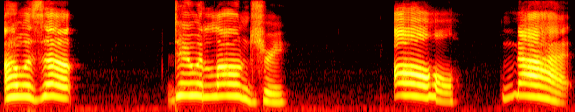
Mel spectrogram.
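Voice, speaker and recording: A man's voice: extremely high pitch, lively intonation, very slow, bright, forceful tone, no room sound, studio quality, voice pushed up, full character voice. A man playing a wrestler's defensive family in a plaintive comic reading. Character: wrestler's family, child and mother, explaining themselves defensively.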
